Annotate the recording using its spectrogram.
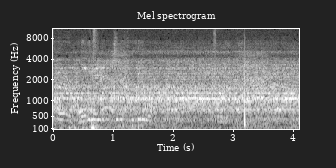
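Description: Football broadcast sound from a television: faint voices over a steady background din, with one sharp click about three seconds in.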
